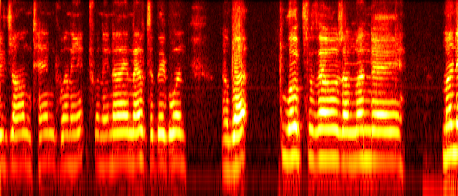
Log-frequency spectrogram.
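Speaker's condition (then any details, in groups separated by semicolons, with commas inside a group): Cerebral palsy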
